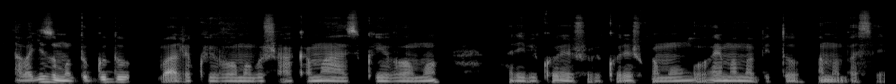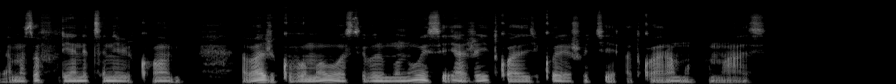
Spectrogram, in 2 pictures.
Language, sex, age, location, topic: Kinyarwanda, male, 25-35, Kigali, health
